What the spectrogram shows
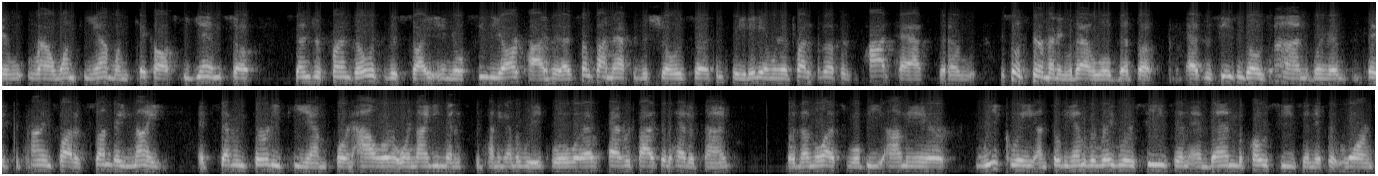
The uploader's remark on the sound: weekly call in show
